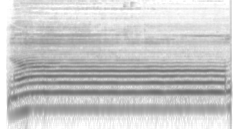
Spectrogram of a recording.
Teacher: লাম মিম হরফটি বলতে উভয় ঠোঁট মিলিয়া শুরু হবে, উভয় ঠোঁট মিলিয়া শেষ হবে, 4 আলিফ পরিমাণ লম্বা হবে, ওই সময়টা মুখ খুলে থাকবে। মিম, নুন, 4 আলিফ টানতে হবে, জিহ্বার আগার তালুতে লাগবে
